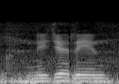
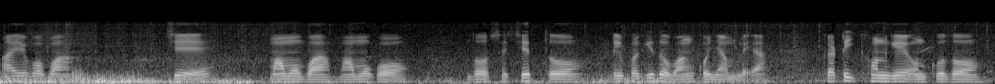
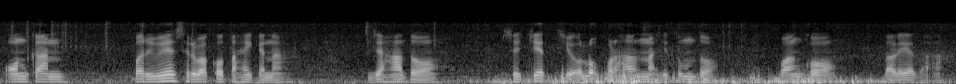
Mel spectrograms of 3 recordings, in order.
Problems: none marked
